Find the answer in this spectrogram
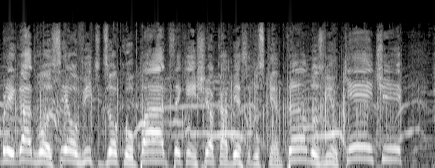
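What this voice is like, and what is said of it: Put-on Brazilian caipira accent. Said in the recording (Portuguese): “aquele sotaquezinho de caipira”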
